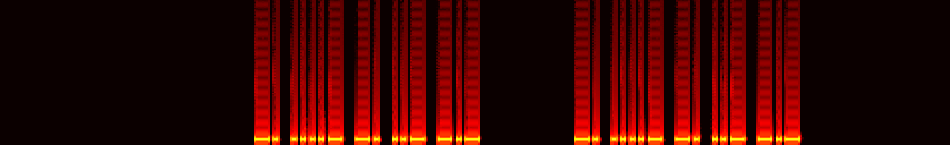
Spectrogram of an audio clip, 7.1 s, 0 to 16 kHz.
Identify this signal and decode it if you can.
Morse code, heard as a keyed tone, about 36 wpm, 700 Hz. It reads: N4NUK N4NUK
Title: USA Call Signs - 5 Characters - Repeated 2x - 35wpm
